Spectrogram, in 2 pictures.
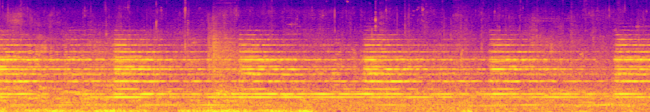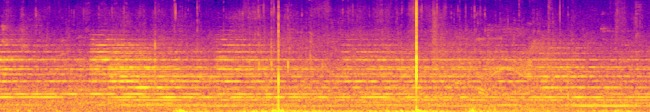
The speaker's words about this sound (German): Ja, Glocken. Das Münster ruft uns. Das Münster ruft uns einfach, genau.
